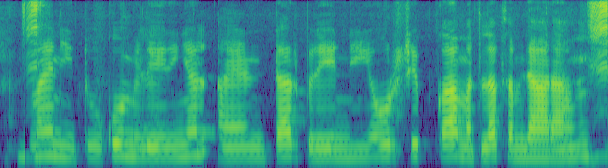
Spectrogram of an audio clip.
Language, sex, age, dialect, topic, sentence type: Hindi, female, 41-45, Marwari Dhudhari, banking, statement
